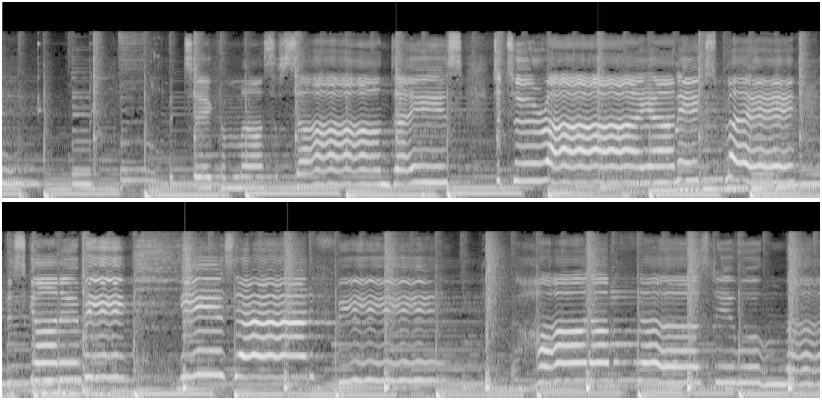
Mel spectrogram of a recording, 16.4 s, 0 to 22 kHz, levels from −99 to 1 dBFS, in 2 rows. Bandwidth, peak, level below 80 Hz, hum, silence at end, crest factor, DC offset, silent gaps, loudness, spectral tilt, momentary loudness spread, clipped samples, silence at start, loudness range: 12 kHz; 0 dBFS; -24 dBFS; none; 0 s; 14 dB; under 0.1%; none; -12 LUFS; -3.5 dB/octave; 10 LU; under 0.1%; 0 s; 4 LU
